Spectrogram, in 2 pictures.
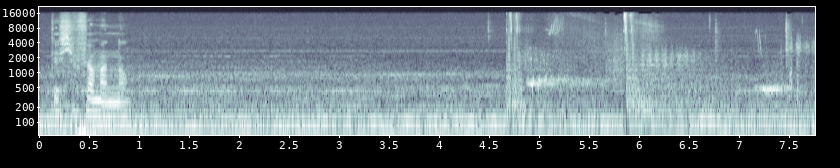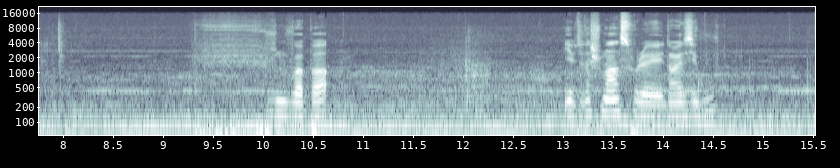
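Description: A game's energy gun fires several times with short, warbling electronic zaps.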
